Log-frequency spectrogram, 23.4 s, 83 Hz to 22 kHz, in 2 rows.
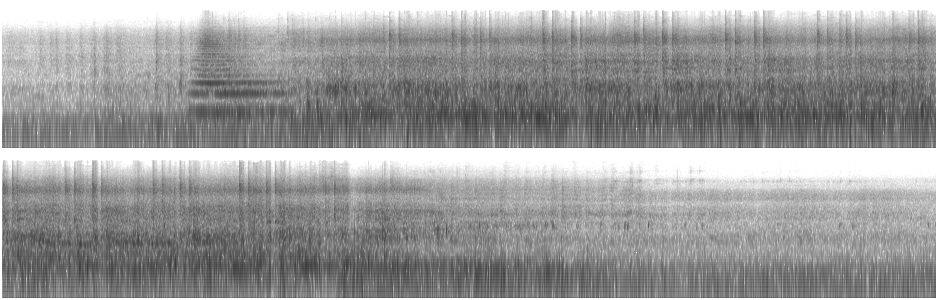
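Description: Ex-Tokyo Metro 6000 series electric commuter train gives one short horn blast about two and a half seconds in. It then passes close by with a loud steady rush and wheels clattering over the rail joints, and the sound fades away after about fifteen seconds.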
